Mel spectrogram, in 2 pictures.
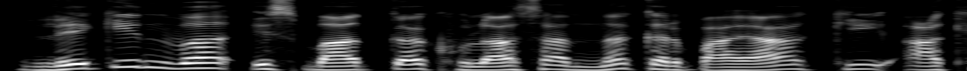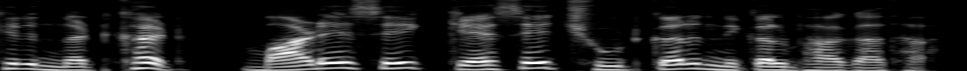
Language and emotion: Hindi, neutral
